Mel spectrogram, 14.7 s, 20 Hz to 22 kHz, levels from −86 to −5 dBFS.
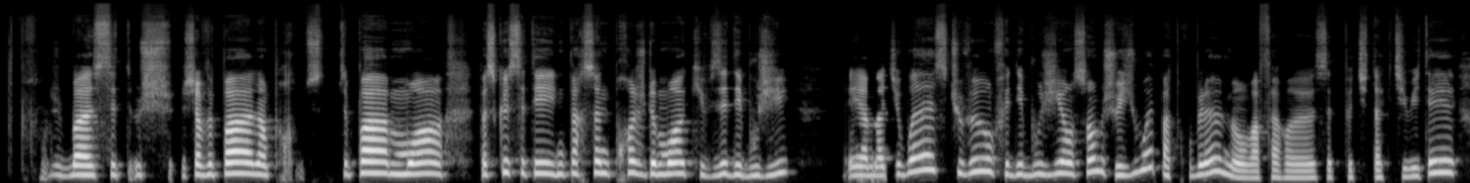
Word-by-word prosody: Pff, - - -23
du 200 0 -10
bah, 205 +2 +5
c'est 205 +1 -6
te 205 - -11
chu 200 - -9
j'avais 210 +4 0
pas 235 +2 +7
l'impreu 210 -1 -2 0.5
c'est 225 -2 -7
pas 245 0 +8
moi, 225 0 +3 0.3
parce 220 0 -3
que 260 - -1
c'était 235 -2 -1
une 220 0 -4
personne 240 0 -1
proche 240 -2 -2
de 230 - +5
moi 230 +1 +4
qui 230 -3 -10
faisait 195 +5 -3
des 210 +1 -2
bougies 195 +8 -6 0.6
et 195 - -2
elle 190 -1 +1
m'a 190 0 0
dit: 190 +3 -10
«Ouais 290 +8 +1
si 310 - -12
tu 250 - -7
veux 260 +5 -1
on 275 - 0
fait 225 -3 -6
des 210 +2 -3
bougies 215 +4 -3
ensemble». 240 +4 0
Je 195 - -6
lui 195 - -1
ai - - -7
dit 205 - -9
«Ouais 320 +7 -3
pas 205 - -3
de - - -31
problème. 225 +5 -2
On 150 -2 +1
va 145 0 -2
faire, 150 +1 -6
heu, 145 0 -3
cette 155 +1 -10
petite 150 +1 -12
activité. 180 - -2
220 Hz, 210 wpm, -22 LUFS, 195-240 Hz, 0.6 s, pas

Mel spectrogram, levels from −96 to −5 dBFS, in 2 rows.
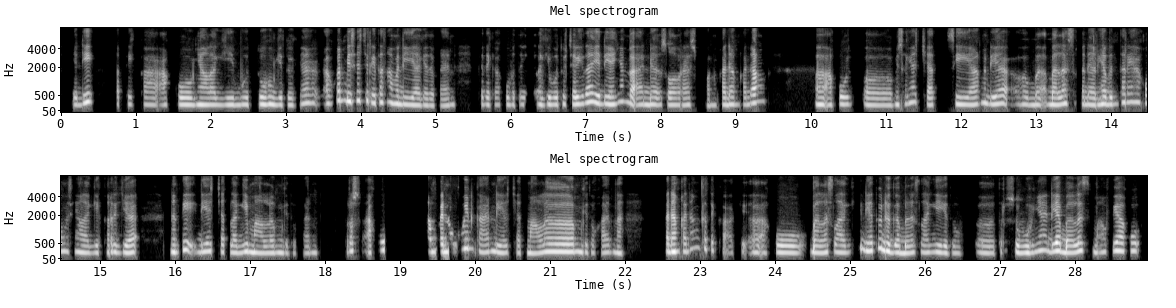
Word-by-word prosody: jadi 255 +8 +2 0.3
ketika 215 -1 -13 0.2
akunya 200 0 +1
lagi 200 0 -2
butuh 205 +1 0
gitu 200 -1 -4
ya, 245 +1 -4
aku 230 - -4
kan - - -9
bisa 305 +2 +5
cerita 270 -4 -2
sama 245 -4 +1
dia, 200 -2 0
gitu 185 -1 -5
kan. 185 +3 -8 0.3
Ketika 205 -1 -7
aku 205 - -17
butuh 210 - -14 0.2
lagi 200 +1 -2
butuh 205 +2 -2
cerita 220 +5 +3
ya 245 - +6
dianya 225 +4 +1
enggak 205 -3 +3
ada, 205 0 0
slow 195 -1 -2
respond. 195 -1 -8
Kadang-kadang, 210 +5 +1 0.7
eee, 210 0 +3
aku, 210 +2 -4 0.3
eee, 190 -1 -3
misalnya 230 +6 -4
chat 200 -1 -4
siang 210 0 -1
dia, 225 +1 +1
eee, 210 0 -6
ba 205 - 0
balas 210 +3 +1
sekadarnya, 210 0 0
"Bentar 220 +5 -2
ya 275 - -3
aku 245 - -4
masih 230 0 -7
lagi 205 0 -2
kerja," 210 -1 0 0.6
nanti 220 +1 +2
dia 240 +1 +3
chat 220 -3 -6
lagi 205 +2 +1
malem, 195 -1 +2
gitu 195 0 -13
kan. 195 +1 -9 0.4
Terus 245 0 -2
aku 240 +6 -1 0.6
sampai 225 0 +3
nungguin 310 +8 0
kan 220 -1 -3
dia 200 -1 +1
chat 200 0 -11
malem, 225 +4 +5
gitu 210 -1 -8
kan. 205 +2 -7
Nah, 190 - -6 0.6
kadang-kadang 230 +8 +5
ketika 260 -9 -9
ati - - -14
eee, 205 +1 -5
aku 205 -1 +2
balas 205 +1 +2
lagi 210 +1 -3
dia 250 -4 +5
tuh 320 - -1
udah 245 - +9
enggak 205 -2 +2
balas 200 +2 -2
lagi, 210 +1 -4
gitu. 190 -1 -6 0.2
Eee, 195 -2 -4
terus 270 - -16
subuhnya 210 +5 +2
dia 255 +2 +10
balas, 215 +5 +4
"Maaf 215 +2 -5
ya 255 -1 +6
aku 250 0 -2
210 Hz, 175 wpm, -21 LUFS, 200-230 Hz, 0.7 s, dia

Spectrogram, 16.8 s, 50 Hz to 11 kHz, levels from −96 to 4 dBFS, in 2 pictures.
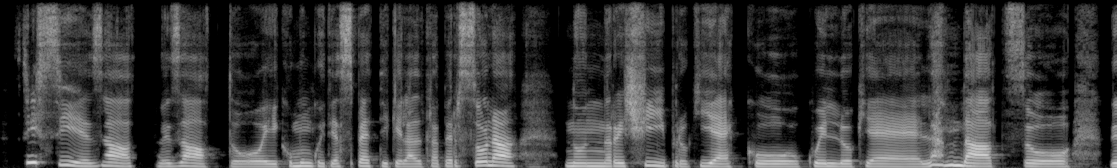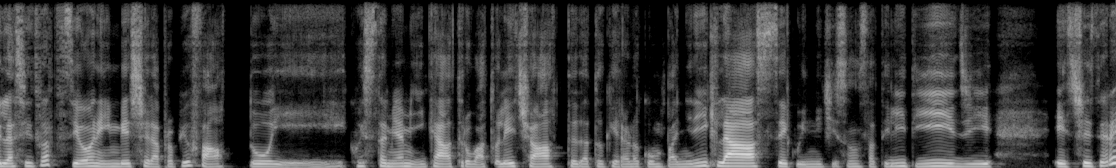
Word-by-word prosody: Sì, 440 - +4
sì, 285 - -1
esatto, 195 -2 -1
esatto. 185 -3 -1
E 170 0 -1
comunque 205 +2 -1
ti 185 - -5
aspetti 200 +1 -2
che 185 - -4
l'altra 180 +1 -4
persona 220 +2 +3 0.3
non 200 -1 0
reciprochi, 200 -2 -1
ecco, 180 -1 0
quello 190 -2 0
che 180 -2 -1
è - - -6
l'andazzo 185 -6 +3 0.3
della 195 -1 +3
situazione, 200 -2 -1
invece 185 +2 -1
l'ha 170 - -2
proprio 180 +7 -4
fatto, 180 -3 -2
e 145 +1 -7
e - - -17
questa 205 +1 -3
mia 190 -1 -1
amica 180 -1 0
ha 175 - 0
trovato 170 -2 -5
le 185 +2 +2
chat, 175 -2 0
dato 175 0 -6
che 170 - -8
erano 170 +1 -6
compagne 170 -1 -6
di 220 - +1
classe, 200 -2 +7
quindi 165 -2 -7
ci 160 - -10
son 180 0 -7
stati 175 +1 -9
litigi, 185 -2 -1 0.5
eccetera, 195 - +2
185 Hz, 160 wpm, -24 LUFS, 175-200 Hz, 0.5 s, classe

